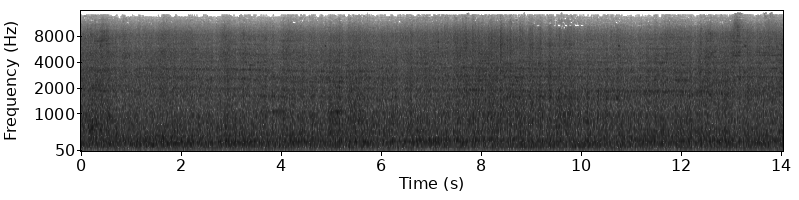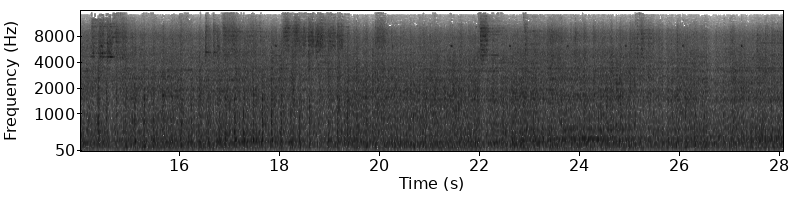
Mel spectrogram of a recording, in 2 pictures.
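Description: Freight train cars rolling past: steel wheels rumbling and clicking over the rail joints in a steady clickety-clack. Brief high-pitched squeals come in about halfway through and once more a little later.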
